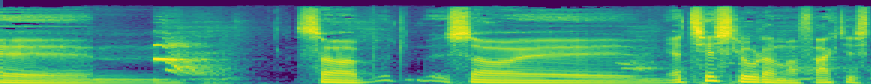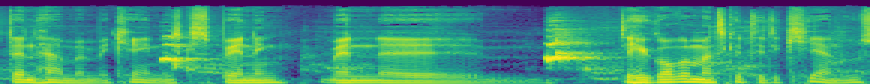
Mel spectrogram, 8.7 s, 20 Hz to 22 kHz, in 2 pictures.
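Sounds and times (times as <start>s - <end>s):
speech: 0.0s - 0.6s, 1.5s - 8.6s
impatient dog barking: 0.8s - 1.1s, 5.1s - 5.5s, 7.1s - 8.1s
impatient dog whining: 0.8s - 1.2s, 5.1s - 6.0s, 7.1s - 8.2s.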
